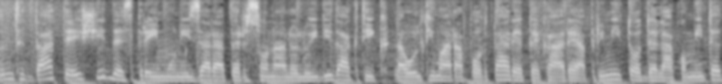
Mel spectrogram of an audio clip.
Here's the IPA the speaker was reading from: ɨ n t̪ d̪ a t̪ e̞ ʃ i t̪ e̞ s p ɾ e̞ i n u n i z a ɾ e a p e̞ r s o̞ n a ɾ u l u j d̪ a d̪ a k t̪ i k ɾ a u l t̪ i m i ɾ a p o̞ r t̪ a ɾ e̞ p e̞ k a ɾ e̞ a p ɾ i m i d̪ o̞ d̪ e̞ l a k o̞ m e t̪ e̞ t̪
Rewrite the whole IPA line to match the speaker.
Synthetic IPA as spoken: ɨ n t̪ d̪ a t̪ e̞ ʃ i d̪ e̞ s p ɾ e̞ i m u n i z a ɾ e a p e̞ r s o̞ n a l u l u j d̪ i d̪ a k t̪ i k l a u l t̪ i m a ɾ a p o̞ r t̪ a ɾ e̞ p e̞ k a ɾ e̞ a p ɾ i m i t̪ o̞ d̪ e̞ l a k o̞ m i t̪ e̞ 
